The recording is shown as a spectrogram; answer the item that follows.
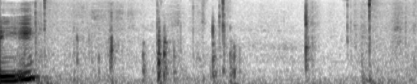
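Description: Faint rustling and a few light ticks of cardstock being handled as small adhesive foam dimensionals are peeled from their backing and pressed onto a paper layer.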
